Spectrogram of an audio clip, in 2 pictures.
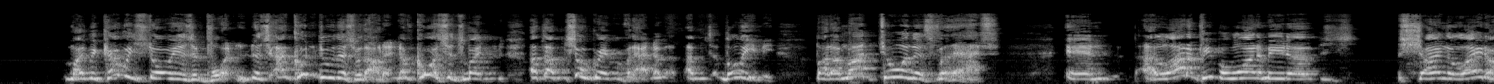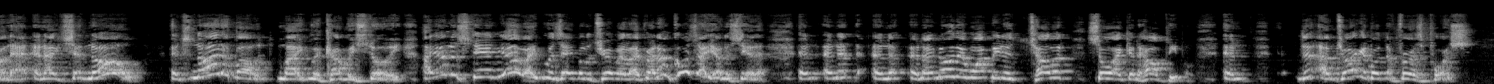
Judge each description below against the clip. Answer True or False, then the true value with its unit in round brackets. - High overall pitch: True (270 Hz)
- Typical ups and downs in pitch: True (3.2 semitones)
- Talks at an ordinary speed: True (185 wpm)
